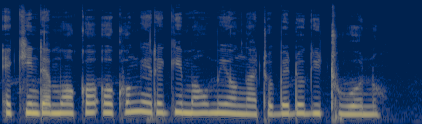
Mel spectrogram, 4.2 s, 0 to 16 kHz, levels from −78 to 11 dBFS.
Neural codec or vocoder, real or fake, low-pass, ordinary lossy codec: none; real; 14.4 kHz; none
